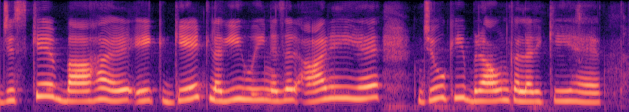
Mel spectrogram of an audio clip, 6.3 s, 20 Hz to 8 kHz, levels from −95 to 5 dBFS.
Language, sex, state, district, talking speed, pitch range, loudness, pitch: Hindi, female, Jharkhand, Palamu, 150 wpm, 230-270 Hz, -16 LUFS, 240 Hz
